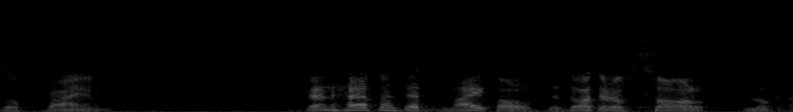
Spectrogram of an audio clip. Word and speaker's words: Michal: David's wife's name was Michal. Is that right? Saul's daughter? Michal? Thank you. It's easier for me to pronounce Michal than Michal.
